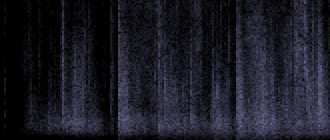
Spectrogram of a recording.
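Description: Large sheets of chart paper rustling and crackling as they are flipped over on a wall-hung pad, a rough continuous rustle with sharp crinkles starting just after the beginning.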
